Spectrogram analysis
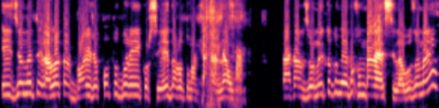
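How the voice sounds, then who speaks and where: A woman's voice: sits high, racing, noisy background, natural voice. An actress playing a blunt, nagging village woman in a drama, with a Bangladeshi regional accent. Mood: impatient, nagging. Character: bossy, sharp-tongued village woman, scolding and impatient.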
